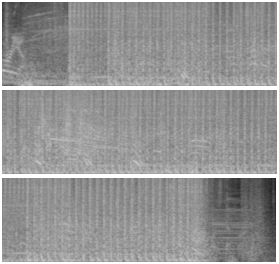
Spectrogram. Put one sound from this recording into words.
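An automatic gun fires rapidly and without pause.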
